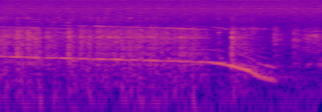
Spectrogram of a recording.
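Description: Coins rattling and clinking as they are shaken out of a plastic piggy bank onto a table. Over it runs a single whistle-like tone that slides slowly down in pitch, then drops away sharply and stops shortly before the end.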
